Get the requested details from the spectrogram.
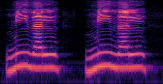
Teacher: میم کی زیر کو کھینچیں گے نہیں، لمبا نہیں کرنا، نون زبر لام نل، الف بیچ میں سائلنٹ ہے.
